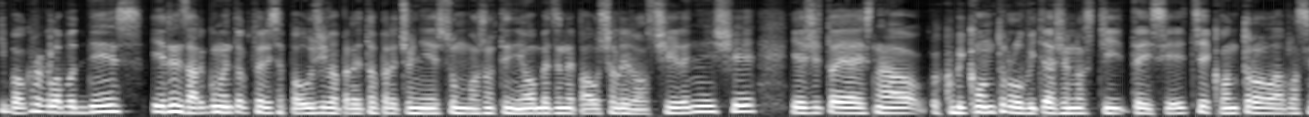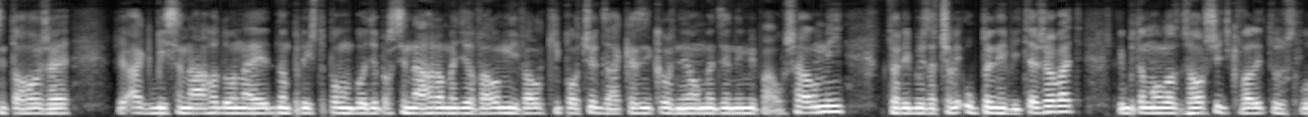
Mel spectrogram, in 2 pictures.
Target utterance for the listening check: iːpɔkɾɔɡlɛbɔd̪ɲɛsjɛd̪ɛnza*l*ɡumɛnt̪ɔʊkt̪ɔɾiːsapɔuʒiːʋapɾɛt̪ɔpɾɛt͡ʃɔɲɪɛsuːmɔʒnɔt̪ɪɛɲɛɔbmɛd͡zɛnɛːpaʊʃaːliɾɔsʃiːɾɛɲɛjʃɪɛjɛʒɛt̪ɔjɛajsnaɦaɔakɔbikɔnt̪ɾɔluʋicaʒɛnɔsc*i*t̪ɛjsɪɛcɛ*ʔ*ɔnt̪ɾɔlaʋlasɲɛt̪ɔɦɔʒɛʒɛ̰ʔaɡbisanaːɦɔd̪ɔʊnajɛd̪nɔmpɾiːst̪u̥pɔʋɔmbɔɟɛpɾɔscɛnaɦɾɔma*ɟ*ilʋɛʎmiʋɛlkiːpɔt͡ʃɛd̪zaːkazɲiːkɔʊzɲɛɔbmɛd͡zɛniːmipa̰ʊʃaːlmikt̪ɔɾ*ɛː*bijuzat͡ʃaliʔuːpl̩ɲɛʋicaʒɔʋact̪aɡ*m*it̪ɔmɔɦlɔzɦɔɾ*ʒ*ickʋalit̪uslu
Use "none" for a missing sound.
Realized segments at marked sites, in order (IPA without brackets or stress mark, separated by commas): ɾ, i, k, ɟ, iː, b, ʃ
